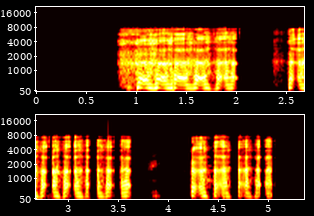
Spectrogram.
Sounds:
Laughter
